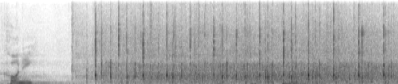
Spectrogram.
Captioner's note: audience applauding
